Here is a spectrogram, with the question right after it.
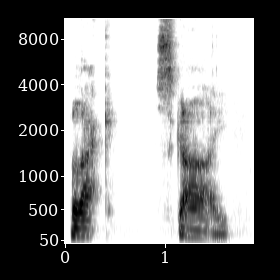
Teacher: to strong stresses one after the other black sky you can't say those two words without stressing both of them equally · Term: 2 strong stresses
